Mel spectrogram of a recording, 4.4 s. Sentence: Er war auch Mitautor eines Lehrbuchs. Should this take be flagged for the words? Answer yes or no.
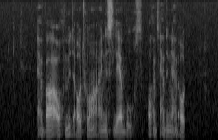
yes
